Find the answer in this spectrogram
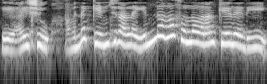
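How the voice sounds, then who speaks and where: A woman's voice: very high-pitched, sing-song, moderate pace, darkish tone. A woman voicing a bossy young female college friend in a Tamil cartoon, teasing and coaxing.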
